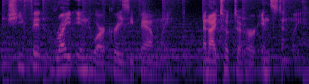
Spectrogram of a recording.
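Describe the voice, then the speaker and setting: A man's voice: mid-range voice, fairly quick, loud music behind the voice. A man telling his own story as scripted audio drama narration, performing as the storyteller. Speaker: storyteller acting as himself.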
